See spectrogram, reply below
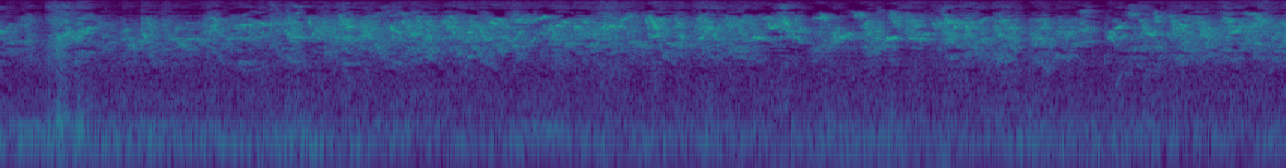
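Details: Captive double-collared seedeater from a breeder, singing in tournament style: dense, fast, high twittering and warbled trills run almost without pause, with one brief sharp note near the start.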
